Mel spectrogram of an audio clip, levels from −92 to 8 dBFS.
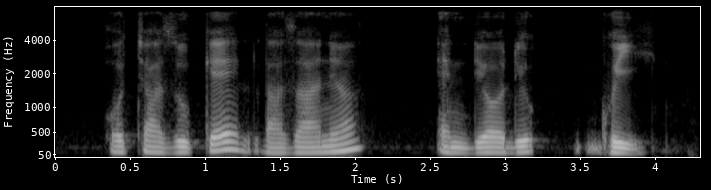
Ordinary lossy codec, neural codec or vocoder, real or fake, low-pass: Opus, 24 kbps; none; real; 7.2 kHz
